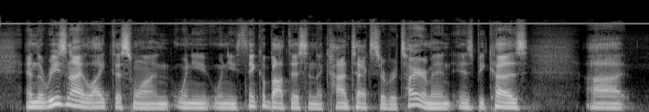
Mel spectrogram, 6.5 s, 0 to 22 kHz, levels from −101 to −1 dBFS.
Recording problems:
high-pitched whine; noticeable; throughout; 10 kHz, 15 dB below the speech

